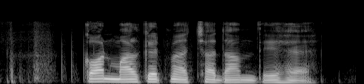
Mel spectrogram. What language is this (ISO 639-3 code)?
mag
